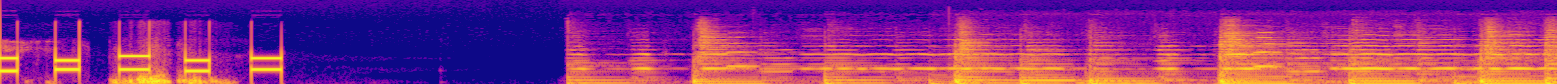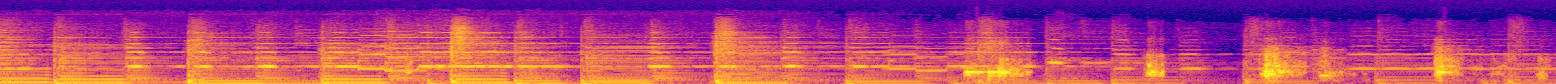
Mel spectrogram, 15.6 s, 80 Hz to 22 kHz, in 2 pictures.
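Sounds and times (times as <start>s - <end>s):
touch-tone telephone dialing beeps while a call is placed: 0.0s - 1.4s
melodic tonal hold music: 3.1s - 15.5s.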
